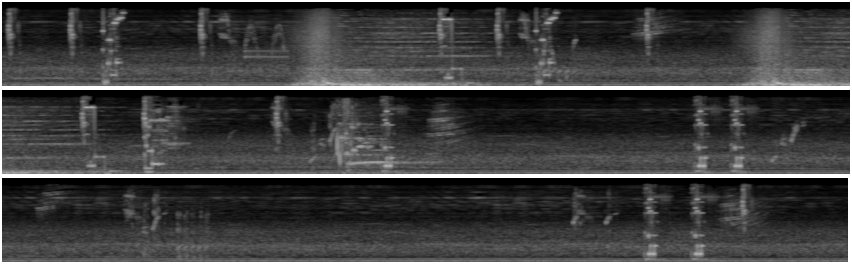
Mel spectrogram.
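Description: Game menu sounds click and chime as options are selected.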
